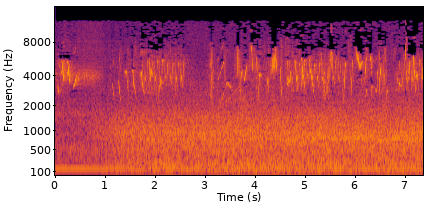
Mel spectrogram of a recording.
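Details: American goldfinch singing a long, rambling run of high twittering chirps and quick warbled notes, closely packed throughout, over steady low background hum.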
